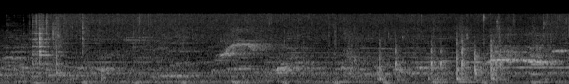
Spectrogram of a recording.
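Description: Crushed dry fruits sizzle and crackle in hot ghee in a pan while being prepared for a sugar-free dates and nuts laddu, a steady close frying hiss with scattered pops and stirring scrapes.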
